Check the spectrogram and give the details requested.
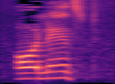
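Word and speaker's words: honest: ऑनेस्ट, एन लग गया, ऑनेस्ट मैन, क्योंकि एच इज अ साइलेंट।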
